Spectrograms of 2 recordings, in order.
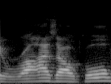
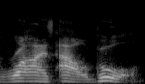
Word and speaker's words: Ra's al Ghul: Though there are some others, there are some people that would say Ra's al Ghul, which is actually, that's how it's originally pronounced. It's pronounced Ra's al Ghul.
